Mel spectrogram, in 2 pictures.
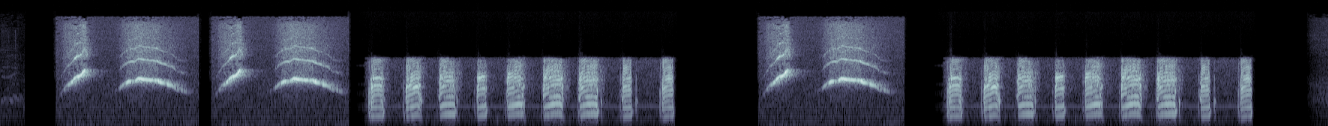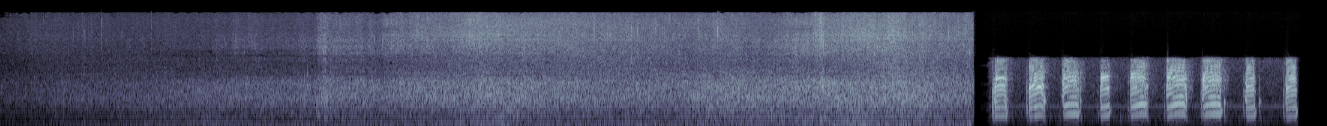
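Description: Edited-in sound effects of a duck quacking: runs of about ten quick quacks, several times over, alternating with high squeaky calls that rise and fall in pitch. In the middle a rushing, wave-like noise swells for about ten seconds and cuts off suddenly before a last run of quacks.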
